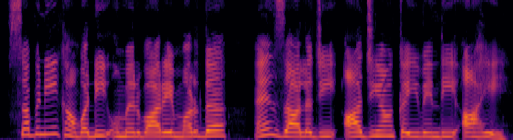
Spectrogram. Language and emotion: Sindhi, neutral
